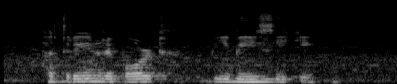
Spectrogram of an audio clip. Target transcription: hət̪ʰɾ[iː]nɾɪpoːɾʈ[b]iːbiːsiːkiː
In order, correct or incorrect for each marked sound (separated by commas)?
correct, correct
